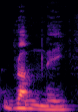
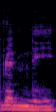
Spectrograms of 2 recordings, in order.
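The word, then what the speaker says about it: Rhymney: Um, if you if you say it in Welsh, I can't pronounce it completely in Welsh, but it it's like um Rumi rather than Rimney, just so you know.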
